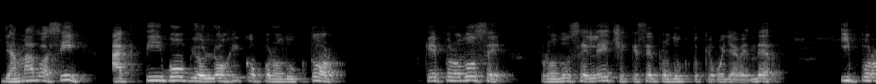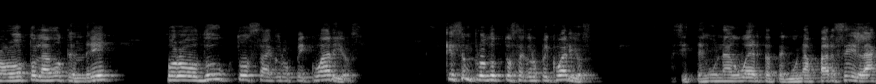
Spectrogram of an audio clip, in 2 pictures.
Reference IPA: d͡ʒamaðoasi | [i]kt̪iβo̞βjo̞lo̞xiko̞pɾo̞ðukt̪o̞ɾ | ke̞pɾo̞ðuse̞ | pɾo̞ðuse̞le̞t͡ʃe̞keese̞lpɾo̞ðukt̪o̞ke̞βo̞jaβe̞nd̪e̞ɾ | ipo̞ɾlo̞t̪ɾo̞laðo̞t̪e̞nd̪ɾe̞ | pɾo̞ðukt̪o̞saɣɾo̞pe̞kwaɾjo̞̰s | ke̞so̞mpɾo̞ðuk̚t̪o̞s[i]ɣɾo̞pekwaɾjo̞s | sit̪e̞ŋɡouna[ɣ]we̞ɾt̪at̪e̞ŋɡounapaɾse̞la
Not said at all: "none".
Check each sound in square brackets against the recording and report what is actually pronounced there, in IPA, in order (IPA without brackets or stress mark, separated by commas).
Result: a, a, ɣ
